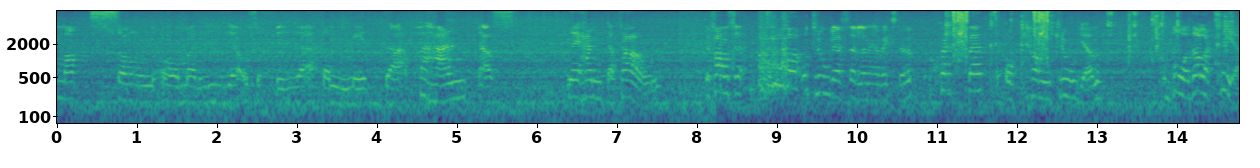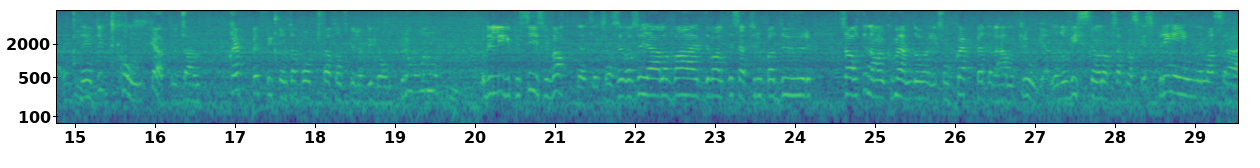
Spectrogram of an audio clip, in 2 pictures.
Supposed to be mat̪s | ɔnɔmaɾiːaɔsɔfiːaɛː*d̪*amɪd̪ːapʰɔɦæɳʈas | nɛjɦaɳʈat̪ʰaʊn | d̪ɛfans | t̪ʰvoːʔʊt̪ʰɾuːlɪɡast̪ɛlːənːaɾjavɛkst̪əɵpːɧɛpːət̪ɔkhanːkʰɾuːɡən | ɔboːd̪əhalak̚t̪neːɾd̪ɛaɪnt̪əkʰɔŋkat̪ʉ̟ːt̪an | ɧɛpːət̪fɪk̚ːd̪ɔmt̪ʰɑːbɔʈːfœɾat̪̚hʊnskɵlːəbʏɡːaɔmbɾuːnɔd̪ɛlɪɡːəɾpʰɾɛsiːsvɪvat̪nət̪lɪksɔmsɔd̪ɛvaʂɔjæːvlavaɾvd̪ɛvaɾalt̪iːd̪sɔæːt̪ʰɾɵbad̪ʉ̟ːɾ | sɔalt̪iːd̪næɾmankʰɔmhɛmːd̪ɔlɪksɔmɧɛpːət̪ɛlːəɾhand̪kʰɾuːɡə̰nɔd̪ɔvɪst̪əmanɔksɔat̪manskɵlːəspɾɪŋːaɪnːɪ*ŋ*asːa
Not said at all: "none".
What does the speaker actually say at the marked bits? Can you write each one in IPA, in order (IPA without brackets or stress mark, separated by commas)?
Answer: t̪, m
